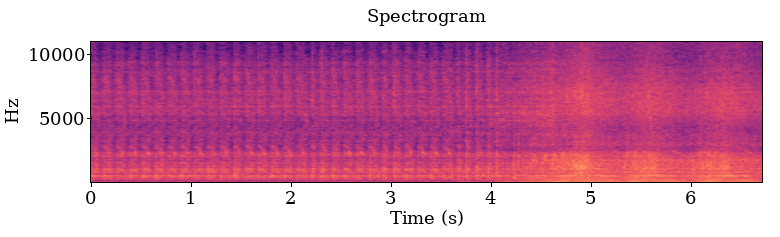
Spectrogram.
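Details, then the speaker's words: Mercedes Sprinter van diesel unstarted for five years, used as a yard shed: steady cranking pulse for about four seconds drawing fuel from the tank, then catches and revs unevenly; long crank before starting. "and then flop out and then we had a crank on it a bit to draw some fuel from the tank that's not really bad after five years and that's pretty reasonable"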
